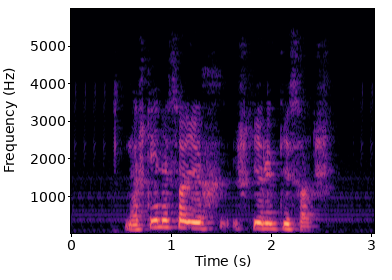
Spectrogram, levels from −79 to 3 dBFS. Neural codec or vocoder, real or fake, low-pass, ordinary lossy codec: none; real; 5.4 kHz; none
